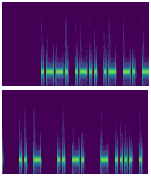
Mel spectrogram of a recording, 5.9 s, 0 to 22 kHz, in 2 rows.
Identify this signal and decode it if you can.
Morse code, heard as a keyed tone, about 25 wpm, 700 Hz. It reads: PLANT IT IN THE
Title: Sentences from Top 1000 Words - Review Part 2 - 25wpm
